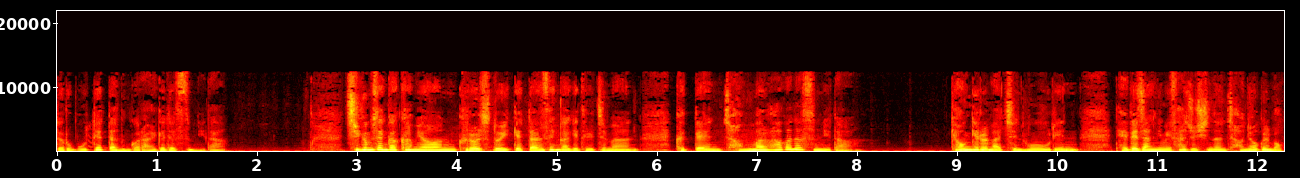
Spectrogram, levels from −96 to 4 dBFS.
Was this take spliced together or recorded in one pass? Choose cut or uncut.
uncut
